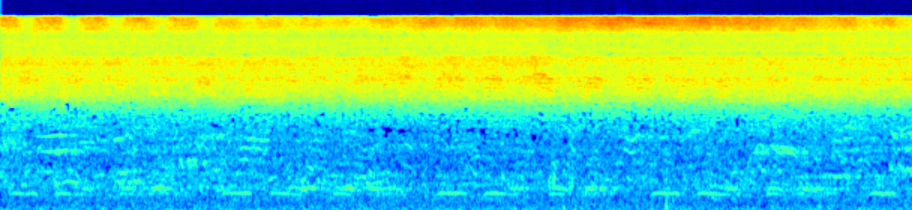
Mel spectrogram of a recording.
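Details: A constant shrill cicada drone fills a summer school playground, recorded firsthand; beneath the dense high buzz, faint low tones repeat in short evenly spaced bursts.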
